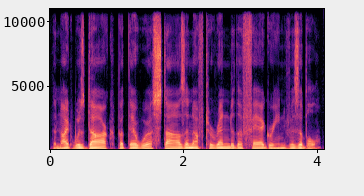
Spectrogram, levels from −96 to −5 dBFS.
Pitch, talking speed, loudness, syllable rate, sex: 110 Hz, 220 wpm, -16 LUFS, 5.2 syllables/s, male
